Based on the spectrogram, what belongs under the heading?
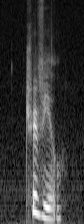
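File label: "trivial", American English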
